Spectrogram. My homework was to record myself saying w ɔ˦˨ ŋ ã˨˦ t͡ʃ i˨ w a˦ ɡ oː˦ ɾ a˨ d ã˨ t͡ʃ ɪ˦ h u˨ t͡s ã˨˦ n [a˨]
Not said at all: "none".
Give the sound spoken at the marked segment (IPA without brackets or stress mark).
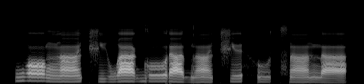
a˨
